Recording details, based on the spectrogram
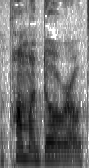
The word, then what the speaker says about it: Pomodoro: The Pomodoro technique. And it is spelled P-O-M-O-D-O-R-O.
